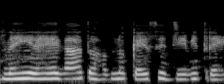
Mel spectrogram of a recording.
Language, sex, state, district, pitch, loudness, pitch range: Hindi, female, Bihar, Kishanganj, 255 Hz, -18 LUFS, 240-260 Hz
